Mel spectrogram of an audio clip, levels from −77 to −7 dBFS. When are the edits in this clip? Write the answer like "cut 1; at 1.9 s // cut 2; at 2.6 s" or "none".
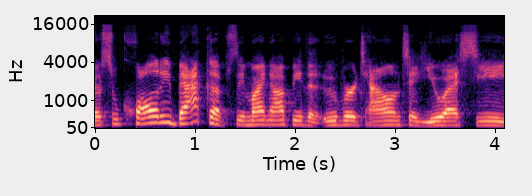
none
